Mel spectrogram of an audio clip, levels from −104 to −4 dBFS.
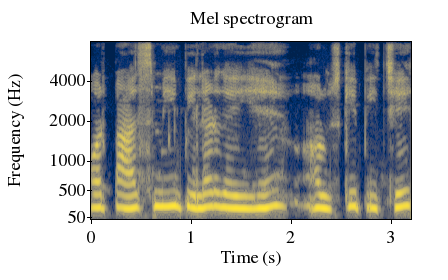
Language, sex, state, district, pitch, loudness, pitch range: Hindi, female, Uttar Pradesh, Jalaun, 220 Hz, -13 LUFS, 210-240 Hz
